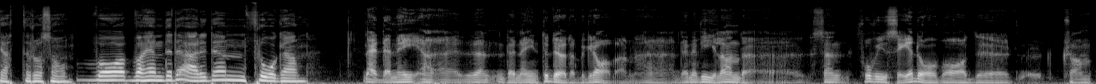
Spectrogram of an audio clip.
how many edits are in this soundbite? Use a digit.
1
